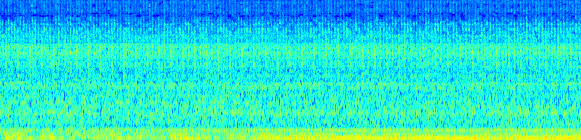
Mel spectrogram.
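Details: Carbureted six-wheeled Toyota after replacing a backwards-installed fuel filter and new spark plugs: steady low idle with an uneven loping beat about three times a second, still odd; rough idle, cause unknown.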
